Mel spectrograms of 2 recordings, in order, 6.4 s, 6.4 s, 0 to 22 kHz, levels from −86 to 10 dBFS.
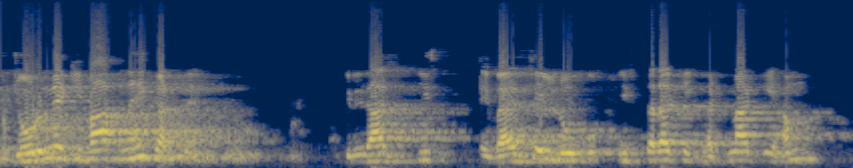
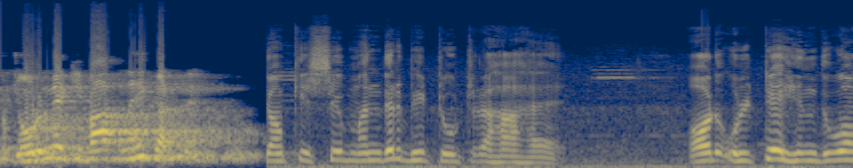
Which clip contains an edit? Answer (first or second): second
